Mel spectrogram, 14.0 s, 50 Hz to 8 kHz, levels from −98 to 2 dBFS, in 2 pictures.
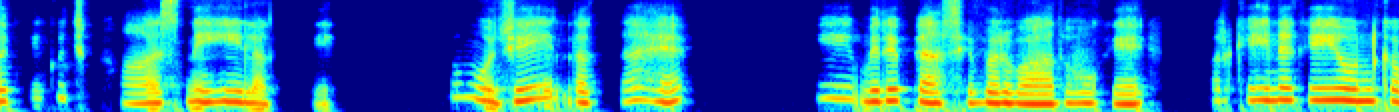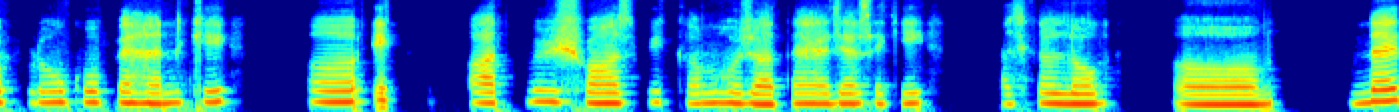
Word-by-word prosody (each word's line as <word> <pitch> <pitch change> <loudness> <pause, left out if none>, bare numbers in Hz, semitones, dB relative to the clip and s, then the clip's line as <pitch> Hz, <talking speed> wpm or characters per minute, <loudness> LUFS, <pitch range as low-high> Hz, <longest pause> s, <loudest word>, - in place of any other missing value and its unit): इतने 215 -10 -6
कुछ 330 - -13
ख़ास 225 +1 -4
नहीं 255 -1 +2
लगते। - - -6 0.4
तो 355 -1 -24
मुझे 270 0 +1 0.2
लगता 245 +3 -5
है, 265 -4 -1 0.7
कि 325 -1 -9
मेरे 260 +2 +4
पैसे 230 -1 +1
बर्बाद 220 -2 +4
हो 230 0 -1
गए 210 0 +3 0.4
और 275 - -14
कहीं 285 0 0
न 295 - +3
कहीं 290 0 +2
उन 275 -1 +6
कपड़ों 245 -2 -3
को 245 0 0
पहन 230 -1 +1
के 250 +1 -1 0.4
अ, 250 0 +3
एक 145 0 -1 0.4
आत्मविश्वास 230 -1 0
भी 245 - -11
कम 220 +1 -4
हो 230 - +1
जाता 210 0 +1
है, 215 -1 +2
जैसे 220 0 -1
कि 220 +1 -5 0.4
आजकल 220 +1 -1
लोग 215 0 +5 0.4
अ, - - -5 0.8
नए 265 +5 +5
235 Hz, 165 wpm, -23 LUFS, 220-260 Hz, 0.8 s, उन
